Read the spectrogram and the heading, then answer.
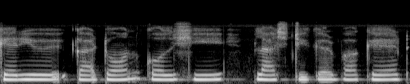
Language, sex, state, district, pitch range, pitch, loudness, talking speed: Bengali, female, Assam, Hailakandi, 220-230 Hz, 225 Hz, -15 LUFS, 75 wpm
